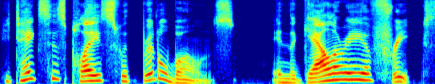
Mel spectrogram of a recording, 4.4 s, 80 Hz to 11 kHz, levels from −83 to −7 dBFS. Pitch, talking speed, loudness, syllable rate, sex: 200 Hz, 150 wpm, -19 LUFS, 4.8 syllables/s, female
